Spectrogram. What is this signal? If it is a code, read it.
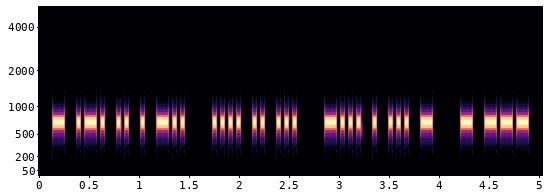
Morse code, heard as a keyed tone, about 30 wpm, 700 Hz. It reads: TRIED HIS BEST TO
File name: Pinocchio / Pinocchio ch3 30 30 ik1hge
